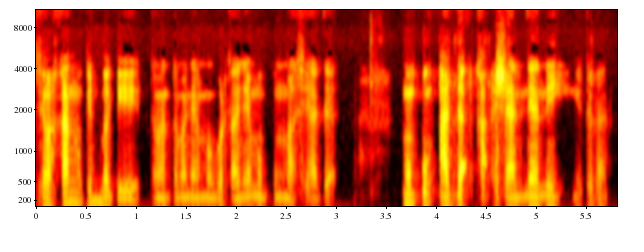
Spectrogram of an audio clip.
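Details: Adult; typical speech.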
